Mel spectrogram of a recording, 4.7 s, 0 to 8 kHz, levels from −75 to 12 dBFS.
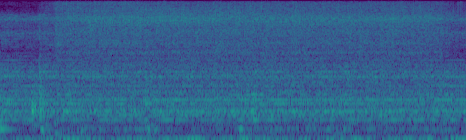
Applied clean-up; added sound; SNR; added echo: none; Sink (filling or washing); 2 dB; reverberation time 0.3 s.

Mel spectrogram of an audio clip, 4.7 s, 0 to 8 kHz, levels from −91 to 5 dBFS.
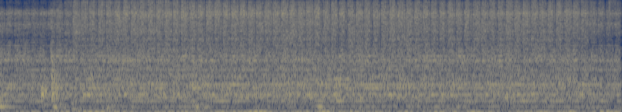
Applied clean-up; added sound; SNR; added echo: neural separator model SepFormer DNS4.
